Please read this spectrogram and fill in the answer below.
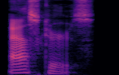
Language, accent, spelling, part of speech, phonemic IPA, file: English, US, askers, noun, /ˈæsk.ɚz/, En-us-askers.ogg
- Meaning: plural of asker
